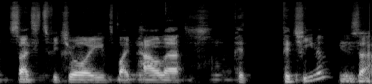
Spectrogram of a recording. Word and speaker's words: Paola Piccinno: today today I'm excited to be joined by paa Pino is that how you pronounce your name amazing sorry the the Italian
